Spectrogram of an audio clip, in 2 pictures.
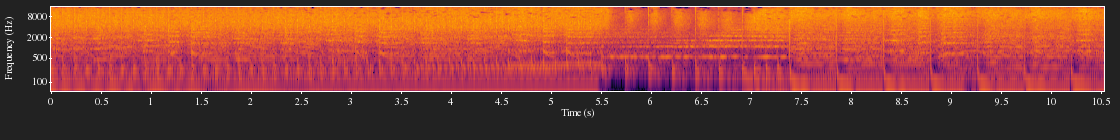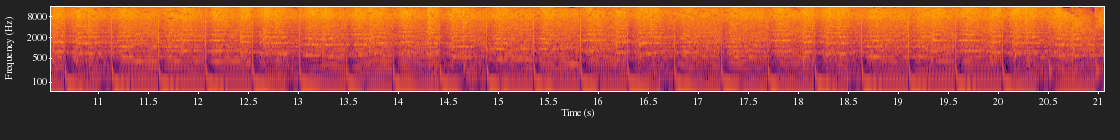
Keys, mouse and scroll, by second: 2.7 KP_3, 4.1 KP_7, 5.2-7.3 middle drag, 7.5-11.0 drag, 12.6-19.2 middle drag, 19.2-21.0 right drag, 19.9-21.0 middle drag.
